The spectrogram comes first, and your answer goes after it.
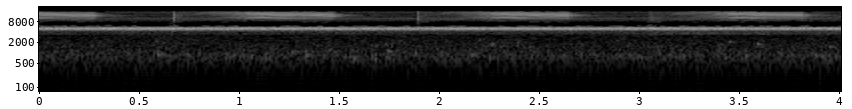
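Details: Evening insects at 7:04 PM, 3 September 2022, on a TASCAM Portacapture X8: a steady high-pitched trill continues while longer, very high pulsed bursts swell and break off about every second.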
